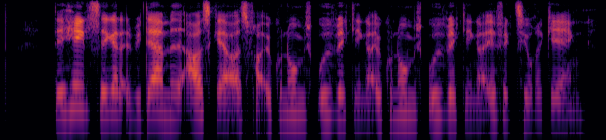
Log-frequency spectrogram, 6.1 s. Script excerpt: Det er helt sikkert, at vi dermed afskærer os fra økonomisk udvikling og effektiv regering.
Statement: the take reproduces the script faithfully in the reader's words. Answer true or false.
false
